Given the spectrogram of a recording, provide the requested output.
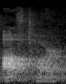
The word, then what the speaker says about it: Avtar: means 1.2 devotion and an avatar or it's pronounced oft are avatar means a divine one who's come from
